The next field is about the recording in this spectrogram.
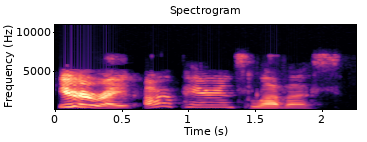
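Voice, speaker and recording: A woman's voice: sits high, big pitch swings, takes it slowly, bright, forceful tone, muffled recording, voice pushed up, heavily acted. A woman voicing a worried, whiny, innocent little boy in a storybook. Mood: eager, innocent.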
